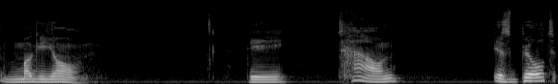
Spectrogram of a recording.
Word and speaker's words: Mogollon: The problem with Mogollon, and it incidentally is named for a Spanish governor from the 1700s and pronounced Mogollon.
